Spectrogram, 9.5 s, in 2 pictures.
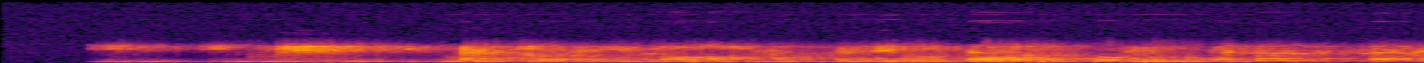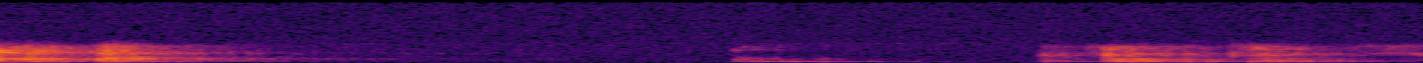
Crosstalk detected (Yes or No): Yes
